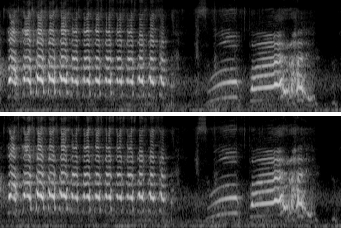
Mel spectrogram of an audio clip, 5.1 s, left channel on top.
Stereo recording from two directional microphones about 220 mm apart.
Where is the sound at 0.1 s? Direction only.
10° right (ahead or behind).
